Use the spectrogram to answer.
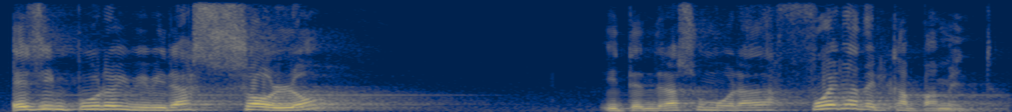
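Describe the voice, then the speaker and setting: Spanish priest, lively dramatic preacher, fairly high pitch, recorded in a reverberant church. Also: male voice, moderate pace. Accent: Spanish from Spain. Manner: lively, theatrical, shouts out acted cries, talks to listeners directly. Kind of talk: Sunday homily. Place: large church.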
